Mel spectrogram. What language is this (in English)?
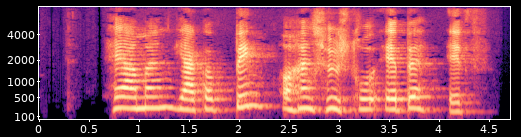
Danish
